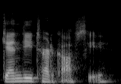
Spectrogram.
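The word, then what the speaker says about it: Genndy Tartakovsky: take that for me real quick uh it's gendy tartakovsky there we go thank you and then we're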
